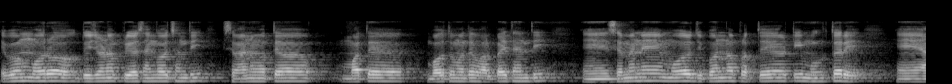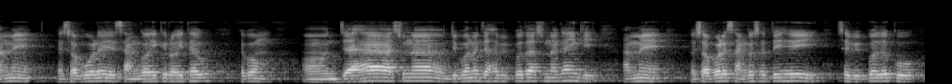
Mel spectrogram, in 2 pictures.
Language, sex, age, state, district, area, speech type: Odia, male, 18-30, Odisha, Dhenkanal, rural, spontaneous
